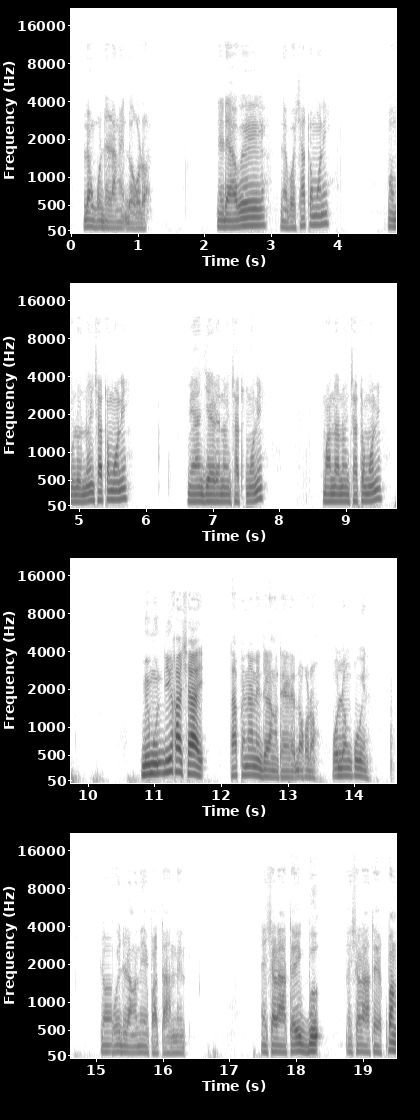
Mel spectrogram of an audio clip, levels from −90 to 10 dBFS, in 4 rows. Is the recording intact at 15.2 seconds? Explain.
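No. A burst of packet loss runs from 15.15 to 15.26 s. The receiver fills about 86 ms by extending the last received speech and fading it down. When the speech resumes, roughly 80 ms of the original is missing.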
